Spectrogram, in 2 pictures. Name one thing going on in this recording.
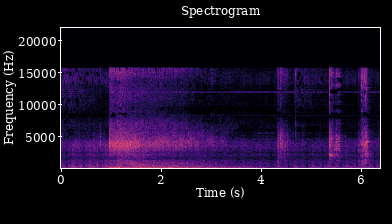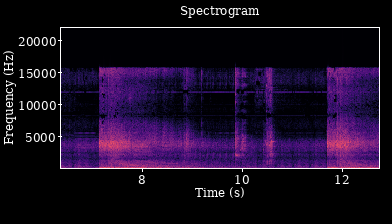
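Rockets explode with a loud rumbling boom.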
